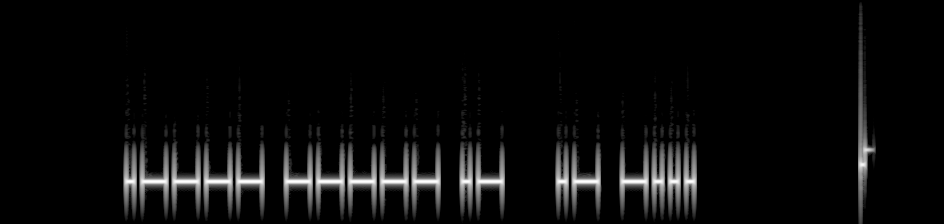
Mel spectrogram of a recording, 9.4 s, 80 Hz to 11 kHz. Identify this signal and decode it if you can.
Morse code, heard as a keyed tone, about 15 wpm, 700 Hz. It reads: 10A AB
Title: Field Day Exchanges Encore - 15wpm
